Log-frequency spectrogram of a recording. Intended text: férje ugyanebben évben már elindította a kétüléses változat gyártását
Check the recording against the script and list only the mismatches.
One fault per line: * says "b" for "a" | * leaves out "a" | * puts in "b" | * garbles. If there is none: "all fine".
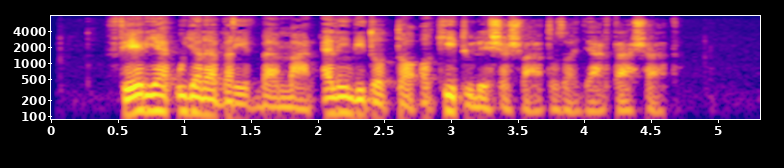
all fine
